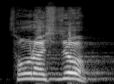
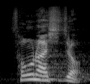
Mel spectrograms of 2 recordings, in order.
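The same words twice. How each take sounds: First: Much louder, higher call to the congregation; emphatic loud question. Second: Said in the usual way. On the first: Real, not acted. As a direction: press them hard for an answer. Asks again for a response. (크고 높게 다그쳐 묻는 말투)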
